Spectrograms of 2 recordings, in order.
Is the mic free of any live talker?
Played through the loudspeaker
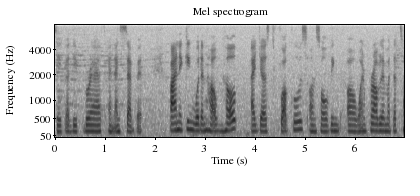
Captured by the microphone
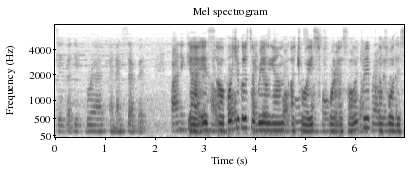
No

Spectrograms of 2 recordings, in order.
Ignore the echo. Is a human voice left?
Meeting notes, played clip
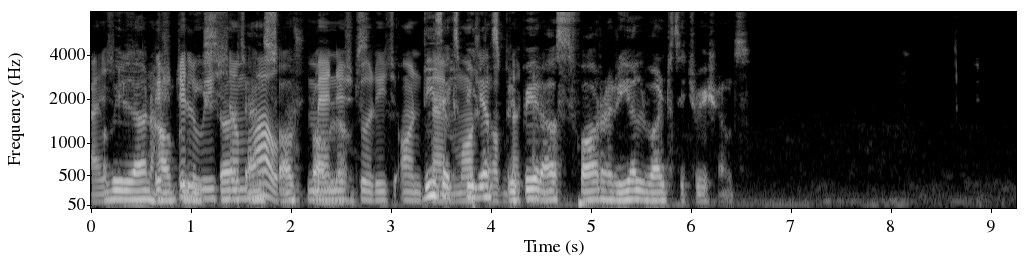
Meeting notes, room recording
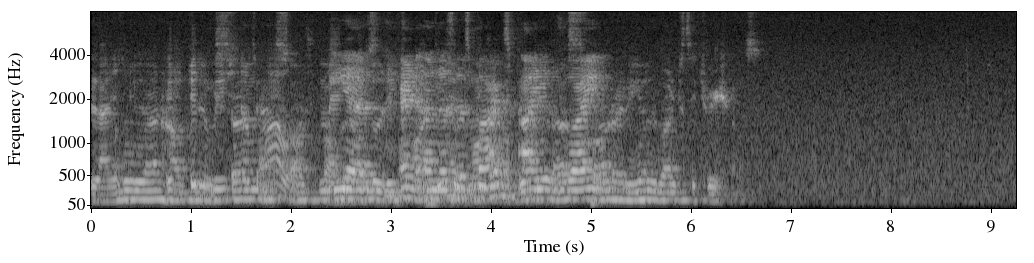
Yes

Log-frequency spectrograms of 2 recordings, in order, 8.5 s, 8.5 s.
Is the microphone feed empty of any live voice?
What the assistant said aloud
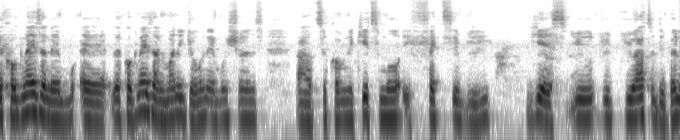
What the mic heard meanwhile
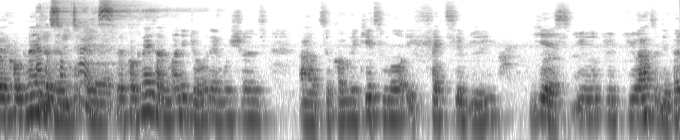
No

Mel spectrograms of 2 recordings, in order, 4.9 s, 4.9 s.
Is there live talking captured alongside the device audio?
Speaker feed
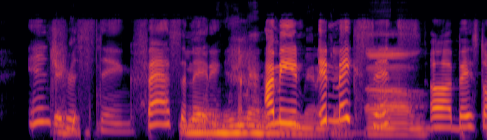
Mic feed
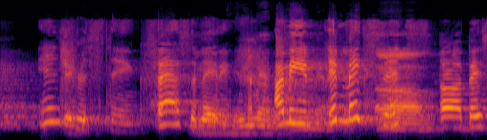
No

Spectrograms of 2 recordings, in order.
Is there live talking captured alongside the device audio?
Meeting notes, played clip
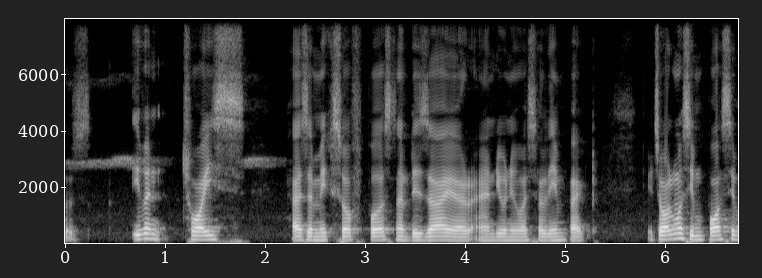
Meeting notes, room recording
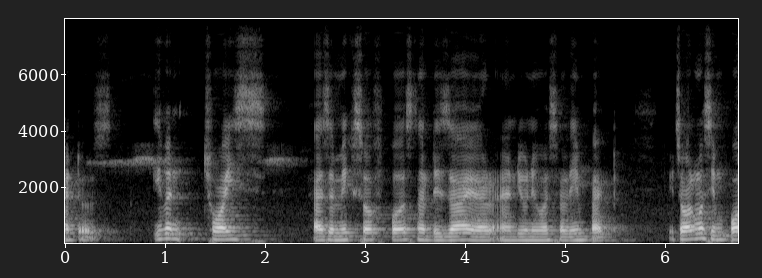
No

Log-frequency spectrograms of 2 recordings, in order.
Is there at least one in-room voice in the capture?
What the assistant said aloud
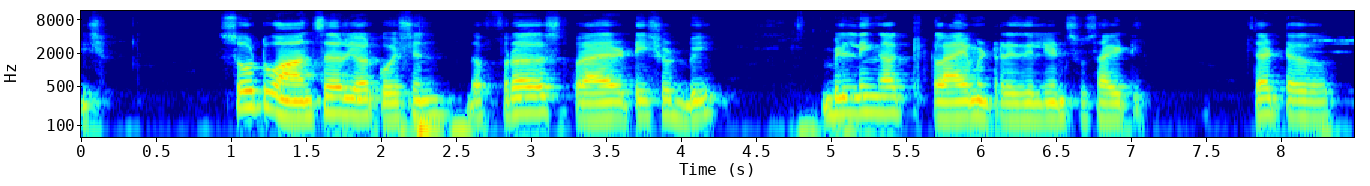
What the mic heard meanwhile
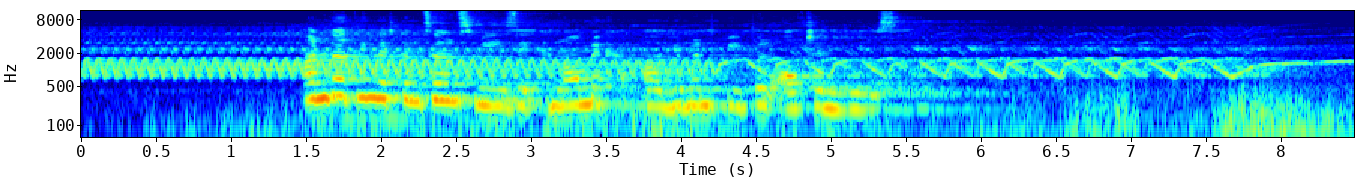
Yes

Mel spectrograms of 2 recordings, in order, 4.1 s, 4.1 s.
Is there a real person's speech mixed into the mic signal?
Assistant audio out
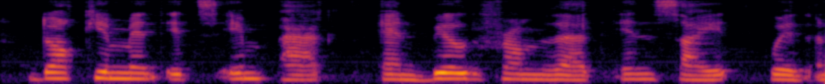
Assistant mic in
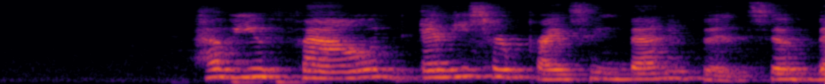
Yes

